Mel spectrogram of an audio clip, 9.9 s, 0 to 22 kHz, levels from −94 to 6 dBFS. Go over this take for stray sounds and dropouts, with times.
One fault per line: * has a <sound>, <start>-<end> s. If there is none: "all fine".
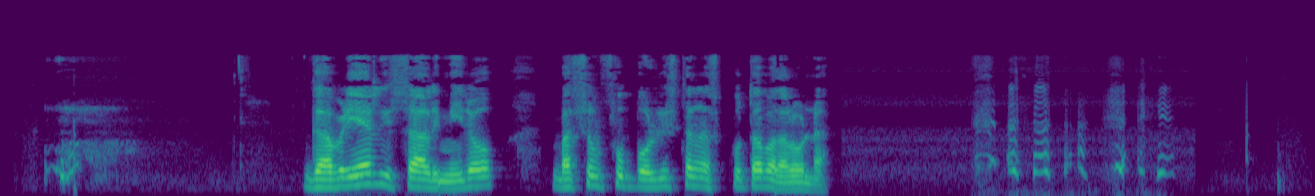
* has a laugh, 7.3-8.8 s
